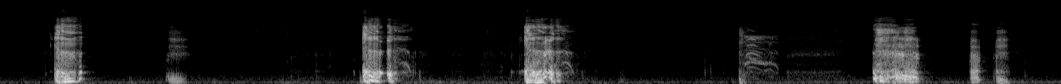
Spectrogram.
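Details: About seven harsh, dry coughs and throat-clearing bursts with pauses, from a physically and mentally exhausted person with on-and-off chest and stomach pain; repeated coughing.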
